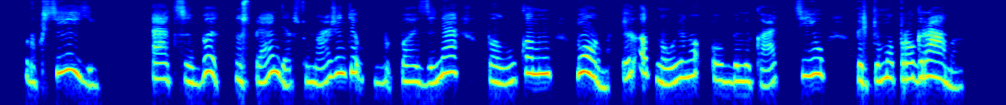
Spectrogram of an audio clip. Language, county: Lithuanian, Šiauliai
